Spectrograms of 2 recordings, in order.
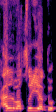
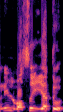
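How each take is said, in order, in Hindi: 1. शब्द स्वर से शुरू होता है, न नहीं है। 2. शब्द की शुरुआत में एक अतिरिक्त न की आवाज़ है। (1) "अगर रुक गए तो निल वसीयतु बिल्कुल नहीं पढ़ेंगे, बल्कि अल वसीयतु" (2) "अगर मिला के पढ़ना है"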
